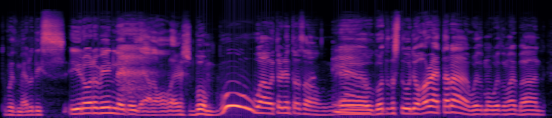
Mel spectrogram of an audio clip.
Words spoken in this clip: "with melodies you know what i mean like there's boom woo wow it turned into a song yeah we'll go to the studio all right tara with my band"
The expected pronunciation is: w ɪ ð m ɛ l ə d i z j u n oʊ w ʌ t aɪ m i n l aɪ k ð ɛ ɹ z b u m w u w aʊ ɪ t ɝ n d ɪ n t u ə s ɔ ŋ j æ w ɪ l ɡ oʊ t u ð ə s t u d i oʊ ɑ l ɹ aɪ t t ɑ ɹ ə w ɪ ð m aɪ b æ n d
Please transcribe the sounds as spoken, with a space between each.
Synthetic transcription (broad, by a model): w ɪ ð m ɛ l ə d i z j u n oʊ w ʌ t aɪ m i n l aɪ k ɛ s b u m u w aʊ ɪ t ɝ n ɪ n t u ə s ɔ ŋ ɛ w ɡ oʊ t u ð ə s t u d i oʊ ɑ l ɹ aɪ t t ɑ w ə w ɪ ð m aɪ b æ n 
